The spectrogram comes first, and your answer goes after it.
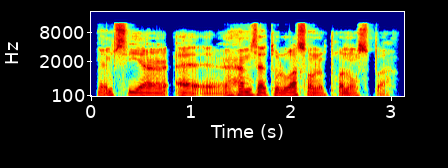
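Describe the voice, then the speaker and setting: A man teaching an Arabic reading class in a mosque, explaining patiently and repeating each word slowly to drill pronunciation. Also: mid-range voice, sing-song, creaky, fairly bright tone, no echo, clean studio sound. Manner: slow, repeats words and verses to drill pronunciation.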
